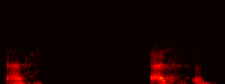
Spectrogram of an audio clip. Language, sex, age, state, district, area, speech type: Sanskrit, female, 18-30, Karnataka, Dakshina Kannada, rural, conversation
